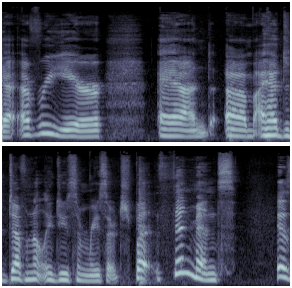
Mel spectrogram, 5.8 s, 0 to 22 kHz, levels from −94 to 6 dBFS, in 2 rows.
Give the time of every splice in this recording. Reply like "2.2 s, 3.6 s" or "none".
none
